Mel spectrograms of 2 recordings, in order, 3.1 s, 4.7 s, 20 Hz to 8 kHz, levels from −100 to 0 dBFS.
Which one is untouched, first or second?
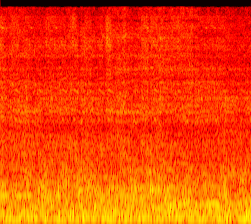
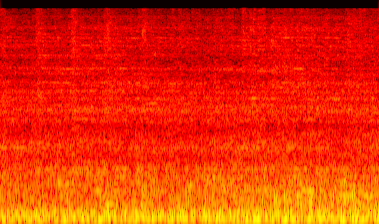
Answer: second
